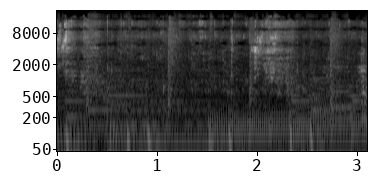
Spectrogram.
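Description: Water running from a tap into a bath, a continuous splashing trickle heard close up with faint tonal background sounds.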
